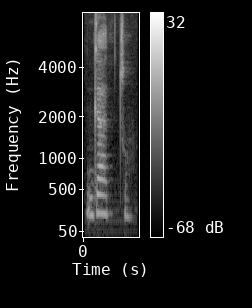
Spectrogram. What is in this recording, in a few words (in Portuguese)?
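"Gato", Portuguese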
